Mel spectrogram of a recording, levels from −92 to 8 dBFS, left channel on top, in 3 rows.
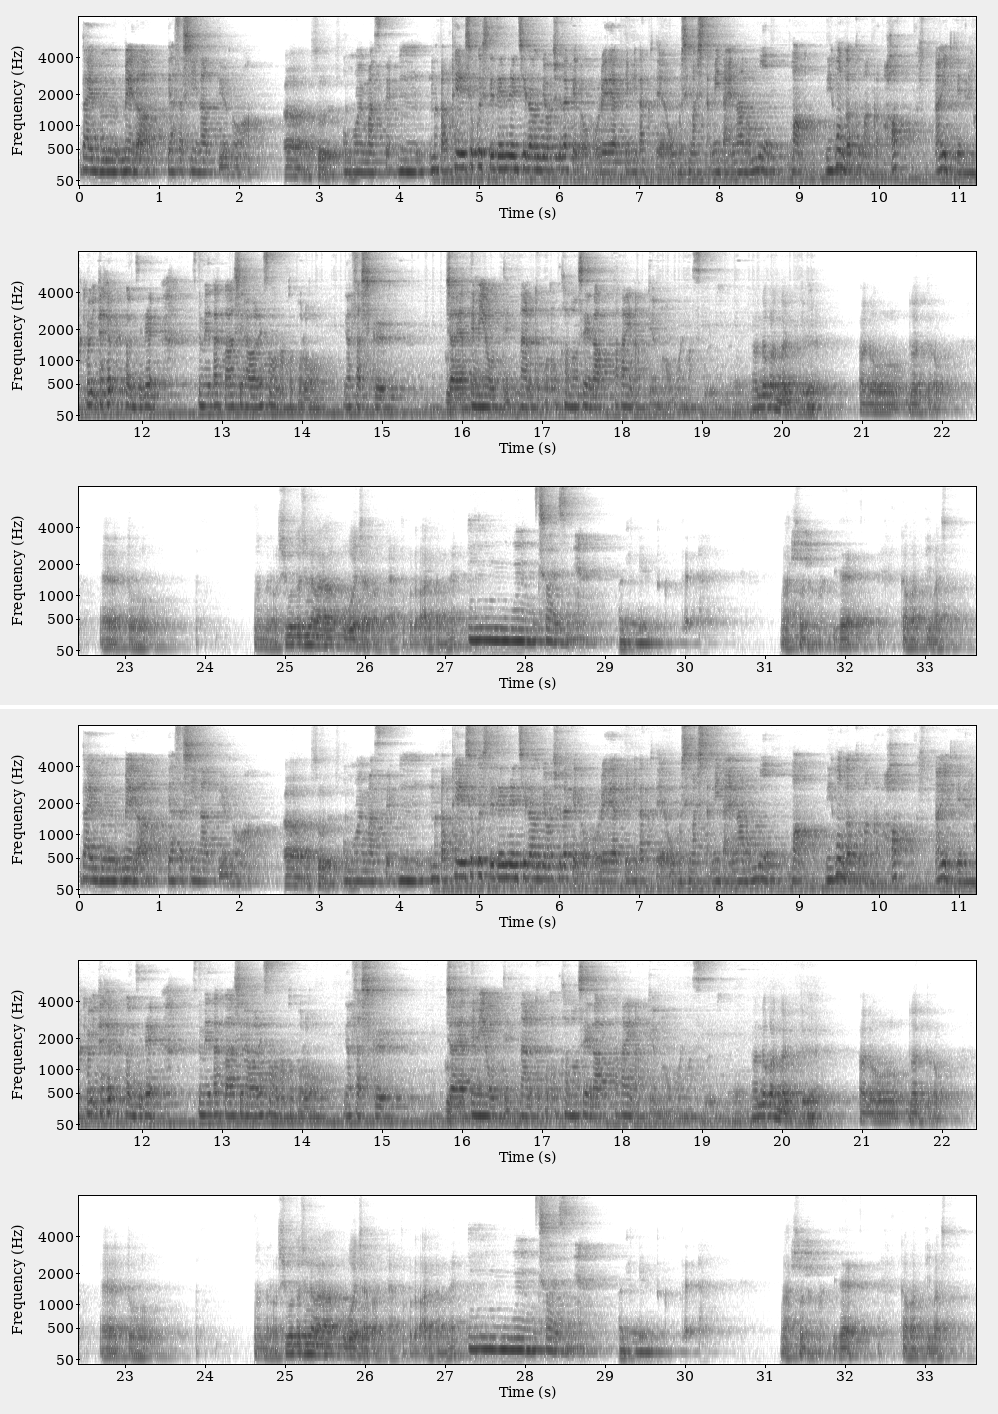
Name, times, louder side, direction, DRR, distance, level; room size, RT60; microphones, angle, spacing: voice 1, 0.0-2.2 3.3-12.4 12.7-14.3 14.5-15.1 15.8-19.0 20.3-20.4 27.3-28.8 29.2-29.6 31.3-31.6, left 1 dB, 25° left, 2 dB, 1.5 m, -26 dB
voice 2, 2.5-3.5 15.8-15.9 19.0-20.5 21.0-22.0 22.7-23.3 24.6-27.2 29.2-29.5 30.0-30.2 31.2-32.2 32.7-33.2, equal, 5° right, 1 dB, 1.2 m, -30 dB
sound 1, 4.4-20.4, left 1 dB, 45° left, 2.1 m, -39 dB
13.0 x 6.9 x 9.4 m, 1.4 s
head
